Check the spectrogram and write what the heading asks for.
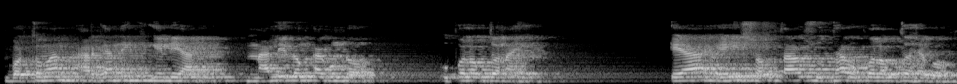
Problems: echo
